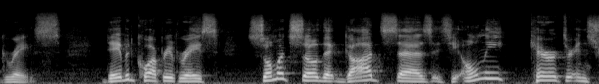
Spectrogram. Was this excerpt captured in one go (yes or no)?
no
